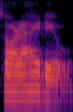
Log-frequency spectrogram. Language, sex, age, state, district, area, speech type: Assamese, male, 18-30, Assam, Charaideo, urban, spontaneous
